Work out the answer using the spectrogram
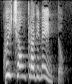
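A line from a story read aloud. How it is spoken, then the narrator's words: Shouting. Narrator (Italian): grida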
